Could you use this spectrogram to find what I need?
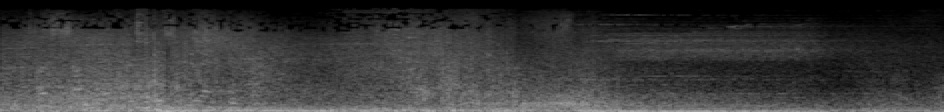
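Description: A large magical blast explodes with a roaring burst.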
